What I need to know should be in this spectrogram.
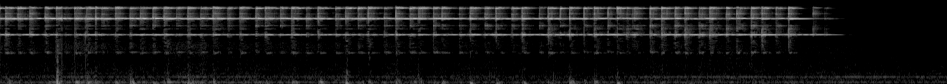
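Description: A small hand bell rings rapidly and steadily.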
